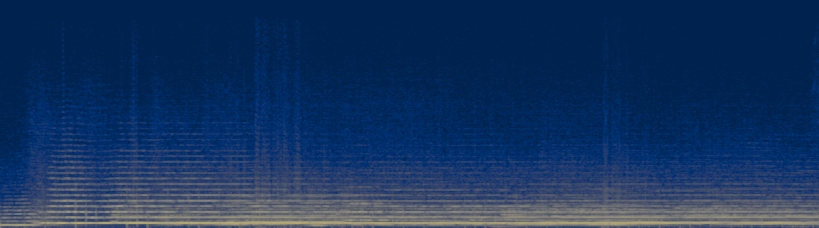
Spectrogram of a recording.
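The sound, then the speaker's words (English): Several shofars, blown by a group in a practice round, sound together in one long, unbroken tekiah gedolah, the players holding the note as long as they can, their brassy, wavering notes overlapping and holding steady and loud for the whole stretch, with no talking. “So we just hold that note as long as we can.”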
